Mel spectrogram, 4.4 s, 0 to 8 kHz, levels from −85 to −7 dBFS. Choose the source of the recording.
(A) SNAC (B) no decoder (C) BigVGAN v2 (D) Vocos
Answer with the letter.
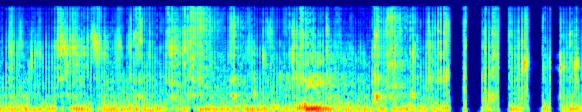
C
